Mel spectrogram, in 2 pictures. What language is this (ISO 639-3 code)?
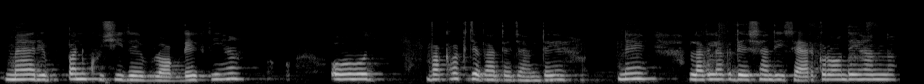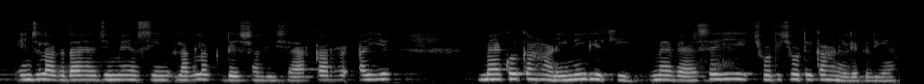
pan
